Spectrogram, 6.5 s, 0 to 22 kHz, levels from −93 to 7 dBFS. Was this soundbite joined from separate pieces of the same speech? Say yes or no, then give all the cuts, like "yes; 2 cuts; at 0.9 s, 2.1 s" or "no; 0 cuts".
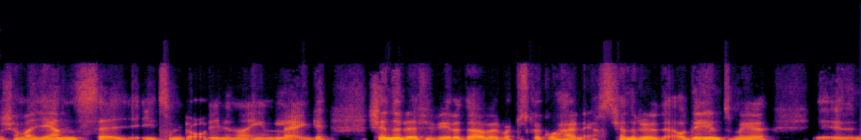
yes; 4 cuts; at 1.2 s, 1.6 s, 3.0 s, 5.4 s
